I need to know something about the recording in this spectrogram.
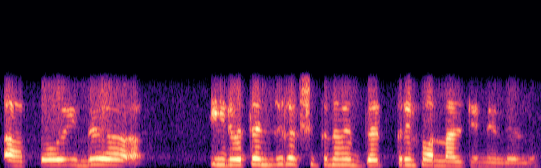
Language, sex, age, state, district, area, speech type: Malayalam, female, 18-30, Kerala, Thrissur, rural, conversation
